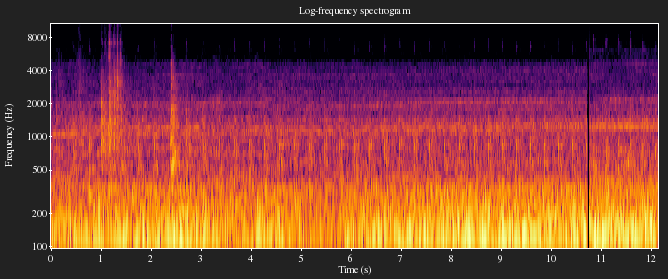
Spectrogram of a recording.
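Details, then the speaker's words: Vevor toolbox diesel air heater in an enclosed trailer just switched on: steady low blower hum with light ticking the owner guesses is the heating element warming up, no grinding; normal blower operation. "So, I turn the unit on. Feel some air blowing. So, we're starting to make a kind of a tapping sound."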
